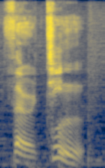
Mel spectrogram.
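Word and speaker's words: thirteen: Es importante tener la sílaba tónica en tin, ¿ok? No en thir, sino en tin. 13.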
